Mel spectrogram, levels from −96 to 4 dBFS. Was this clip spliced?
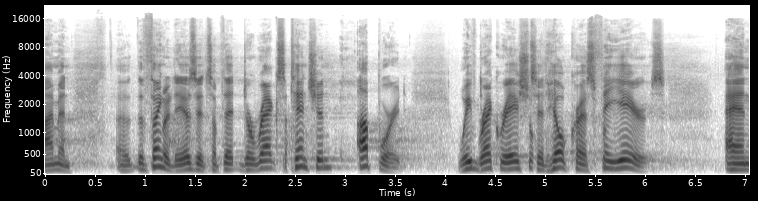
yes; 7 cuts; at 1.2 s, 1.7 s, 2.4 s, 3.1 s, 4.3 s, 4.8 s, 5.6 s

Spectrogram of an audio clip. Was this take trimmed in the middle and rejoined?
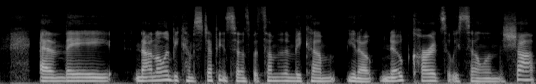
no; 0 cuts

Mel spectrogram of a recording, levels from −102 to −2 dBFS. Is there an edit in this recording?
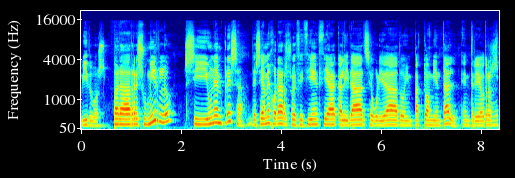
yes; 1 cut; at 2.0 s

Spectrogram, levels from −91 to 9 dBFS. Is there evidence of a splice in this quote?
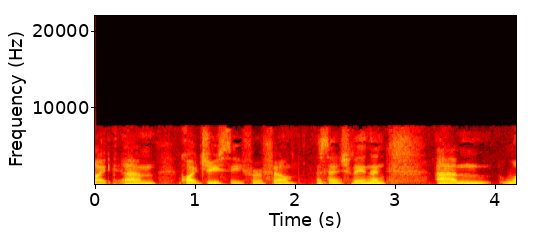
no; 0 cuts

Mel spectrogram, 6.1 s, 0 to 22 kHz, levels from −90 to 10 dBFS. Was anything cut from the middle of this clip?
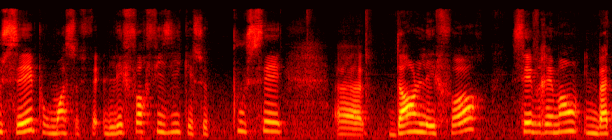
no; 0 cuts

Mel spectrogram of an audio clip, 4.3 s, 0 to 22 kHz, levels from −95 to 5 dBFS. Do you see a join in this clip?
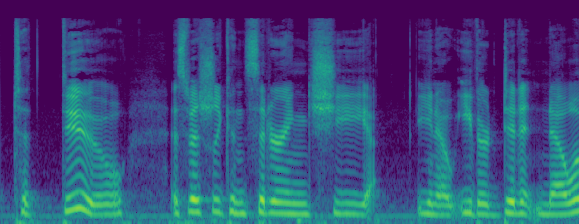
no; 0 cuts

